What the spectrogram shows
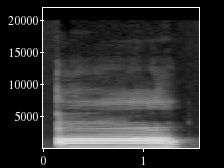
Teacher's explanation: That long, high, steady ah is exactly what the first tone sounds like. It's high, it's flat, and it doesn't go up or down at all, just like holding a high note in English. · That long high steady “ahhhh” is exactly what the first tone sounds like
